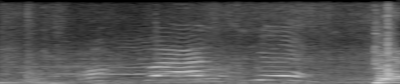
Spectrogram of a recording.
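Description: Speech only: short utterances from men's voices, with a sharp click near the end.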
